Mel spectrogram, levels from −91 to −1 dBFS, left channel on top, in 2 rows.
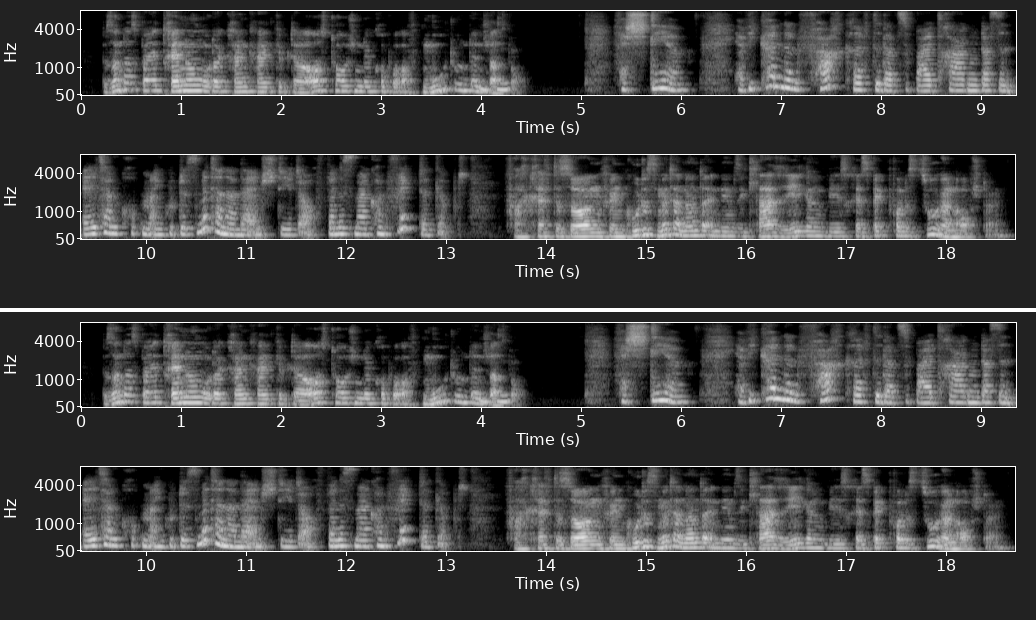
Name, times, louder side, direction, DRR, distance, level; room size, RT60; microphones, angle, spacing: voice 1, 0.2-4.2 13.6-18.5, equal, 25° left, 3.9 m, -25 dB
voice 2, 4.0-4.3 5.0-13.0 13.2-13.4, right 1 dB, 10° left, 2.3 m, -26 dB
8.5 x 3.9 x 3.4 m
head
